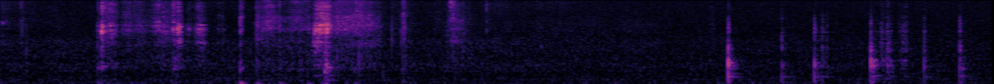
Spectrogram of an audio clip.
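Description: The teeth of a black plastic comb are scraped and tapped across a large, white, thin, hollow-backed molded paper fiber plate held in one hand, which is flipped over partway through. Bright, dry scratchy scrapes come first, then a quieter stretch, then a run of short, sharp clicking taps that die away almost instantly.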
